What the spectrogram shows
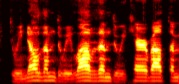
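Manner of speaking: plain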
